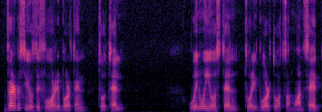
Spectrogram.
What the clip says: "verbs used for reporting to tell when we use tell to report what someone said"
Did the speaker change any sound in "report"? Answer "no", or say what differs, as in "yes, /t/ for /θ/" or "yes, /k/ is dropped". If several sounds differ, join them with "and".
yes, /b/ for /p/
